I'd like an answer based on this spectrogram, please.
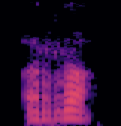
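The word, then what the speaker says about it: ر: la prononcer parce que c'est vraiment un r roulé on le retrouve en anglais en espagnol how are you are on va vraiment le chercher c'est RA RA on fait vraiment vibrer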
